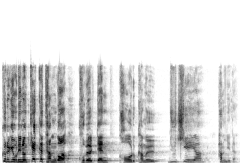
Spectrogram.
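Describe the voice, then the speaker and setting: A male pastor preaching a sermon, dramatic, swinging between soft and emphatic delivery. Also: extremely high pitch, normal speed. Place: church sanctuary. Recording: reverberant church hall.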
